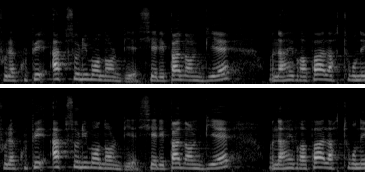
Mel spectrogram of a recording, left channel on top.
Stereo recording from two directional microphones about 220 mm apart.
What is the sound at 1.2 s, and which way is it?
Speech, 70° right (ahead or behind).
